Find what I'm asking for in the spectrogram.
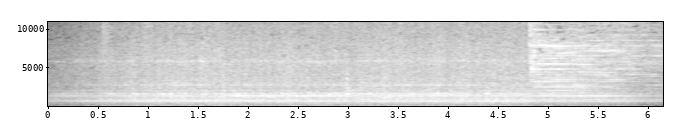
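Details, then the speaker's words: Jointer with helical cutterhead jointing walnut boards with the grain; steady high cutting whine holding even for about five seconds as the board passes, knives contacting along the full length; normal full-length jointer cut. "though I'm wearing a hearing protection, it's important to listen as you guide the board over the jointer. You will hear when the knives have made contact across the entire length of the board, both on the flat side and on the edge side."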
